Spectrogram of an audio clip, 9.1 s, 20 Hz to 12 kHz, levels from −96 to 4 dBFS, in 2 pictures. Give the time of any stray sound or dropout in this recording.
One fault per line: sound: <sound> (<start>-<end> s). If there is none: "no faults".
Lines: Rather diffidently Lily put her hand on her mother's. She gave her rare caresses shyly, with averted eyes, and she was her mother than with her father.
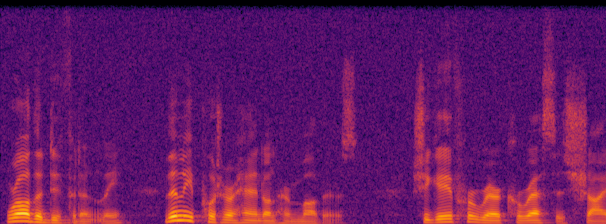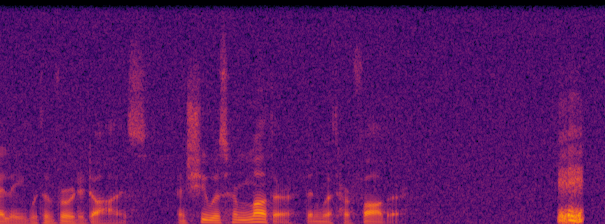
sound: laugh (8.7-8.9 s)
